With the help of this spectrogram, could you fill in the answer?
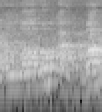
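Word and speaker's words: الله أكبر: আল্লাহু আকবার উচ্চারণ করার সময় আকবারের রাকে টেনে পড়া ঠিক হবে কিনা? না, ঠিক হবে কেন? তাকবীরের সাথে বলতে হবে আল্লাহু আকবার, আল্লাহু আকবার, এরকম বলা যাবে না।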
